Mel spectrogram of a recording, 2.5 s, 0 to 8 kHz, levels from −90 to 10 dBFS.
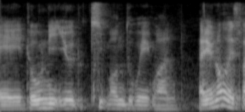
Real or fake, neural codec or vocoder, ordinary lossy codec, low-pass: fake; vocoder, 22.05 kHz, 80 mel bands, WaveNeXt; none; 7.2 kHz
